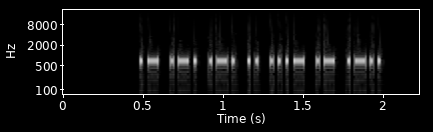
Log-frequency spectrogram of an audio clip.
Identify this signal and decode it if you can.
Morse code, heard as a keyed tone, about 50 wpm, 700 Hz. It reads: ARRIVAL
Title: Seven Letter Words - 50wpm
